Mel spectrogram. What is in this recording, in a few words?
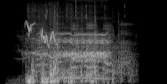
Greetings avian; Stellaris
